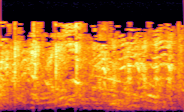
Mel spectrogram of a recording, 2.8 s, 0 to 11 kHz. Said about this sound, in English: we were actually in England, actually celebrating our 30th our uh, wedding anniversary. We've married 30 years. Amen. So clap for her.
